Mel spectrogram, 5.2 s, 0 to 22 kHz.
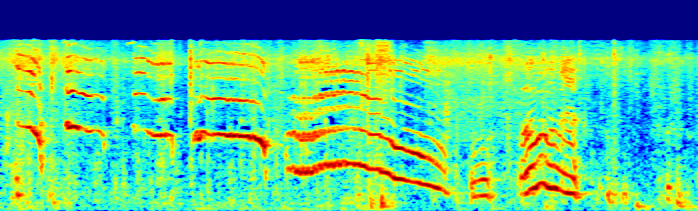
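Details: Airedale Terrier puppies, 18 days old, from the E2 litter, crowding their mother Lisa for milk; loud whining whimpers with clear harmonic, arching and falling cries, several overlapping in quick succession.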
